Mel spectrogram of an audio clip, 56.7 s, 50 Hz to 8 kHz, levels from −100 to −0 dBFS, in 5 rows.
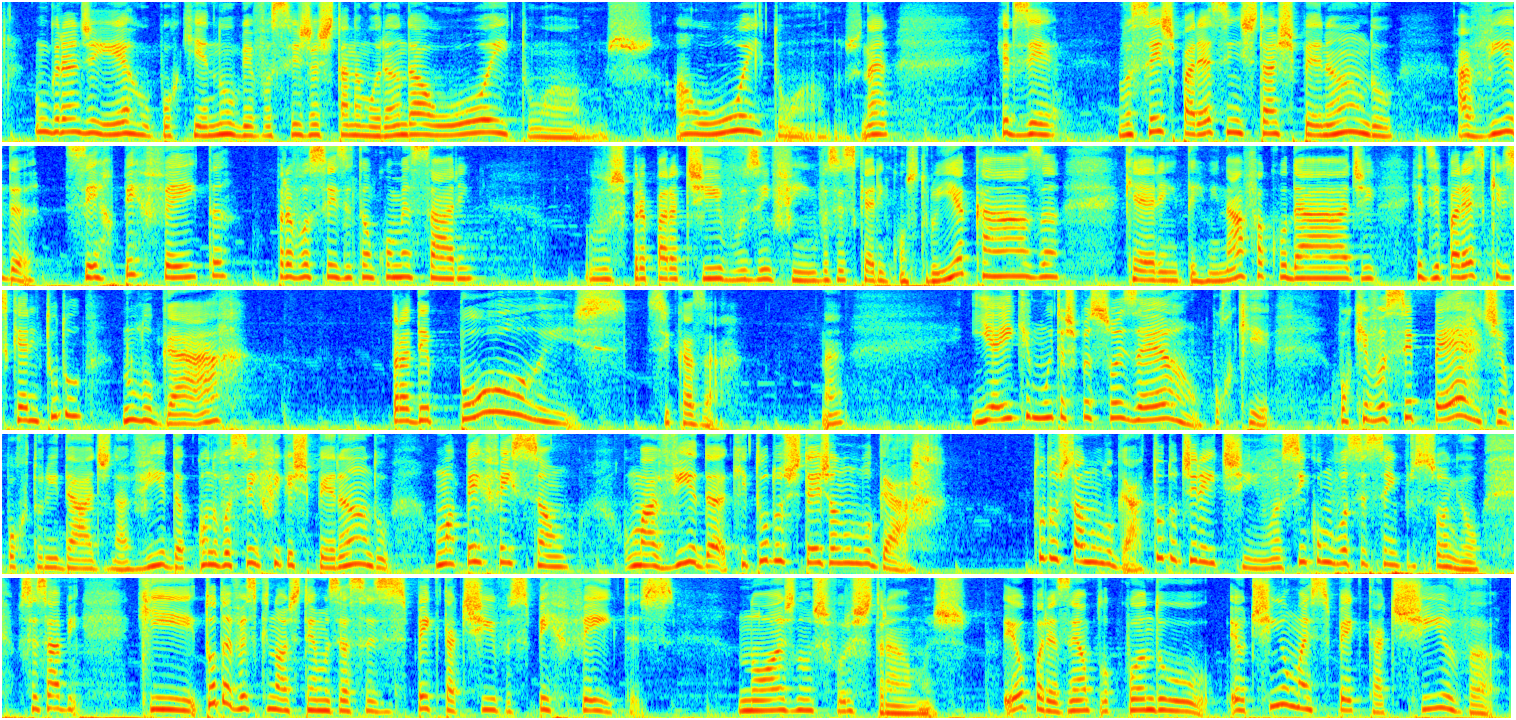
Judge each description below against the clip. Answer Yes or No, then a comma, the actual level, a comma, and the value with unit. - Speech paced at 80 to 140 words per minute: Yes, average, 125 wpm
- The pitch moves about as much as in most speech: Yes, average, 4.6 semitones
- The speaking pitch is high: Yes, high, 235 Hz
